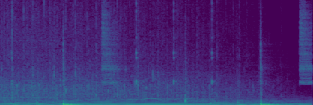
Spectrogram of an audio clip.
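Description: Live rock band intro: sustained low chords with two heavy drum hits, one about a second in and one near the end.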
